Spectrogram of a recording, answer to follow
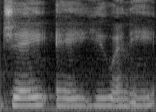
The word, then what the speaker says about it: jaune: Yellow in French is jaune, Jaune. I don't know how to pronounce it.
